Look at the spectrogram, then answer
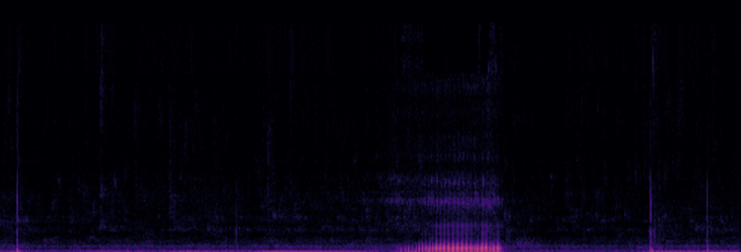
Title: frenchie pearl snoring up a storm#puppy #frenchbulldog #naptime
